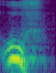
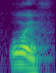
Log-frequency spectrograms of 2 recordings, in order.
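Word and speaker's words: אויף: Но ойф пишется. Ойф. Но это у, я вот написал вам. И выделил и красным, и зеленым цветом. Чтобы эта приставка прочиталась только как у. Вот в интернете, в идиш транслите, они по-колхозному переводят как ойф.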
